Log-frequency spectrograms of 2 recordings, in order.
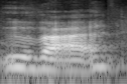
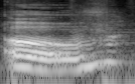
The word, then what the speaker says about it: Ove: So they ended up picking A Man Called Uva by Frederick Bachman, and they kept saying A Man Called Ove, which I know even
